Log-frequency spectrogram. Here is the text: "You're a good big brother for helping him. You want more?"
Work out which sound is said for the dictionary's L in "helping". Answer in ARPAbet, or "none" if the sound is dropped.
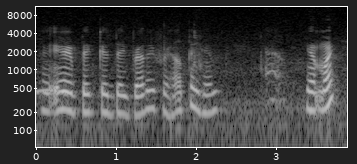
L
